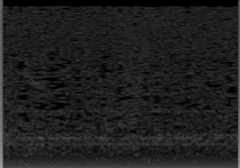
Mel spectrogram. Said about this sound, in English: Cue cricket sounds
